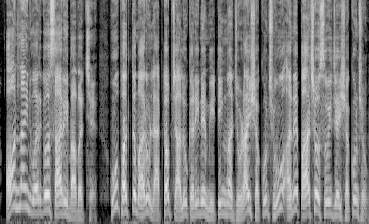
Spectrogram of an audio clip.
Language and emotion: Gujarati, happy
